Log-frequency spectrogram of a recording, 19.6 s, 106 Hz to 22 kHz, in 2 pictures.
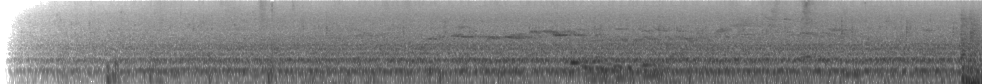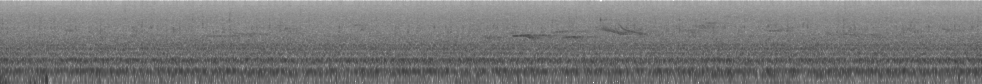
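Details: A massive swarm of thousands of honey bees outside an upstairs window in a garden on April 26, 2020 fills the air with a loud, steady, droning hum of many wings.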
